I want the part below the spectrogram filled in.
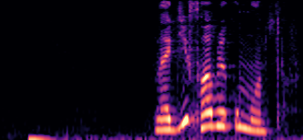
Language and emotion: Russian, positive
